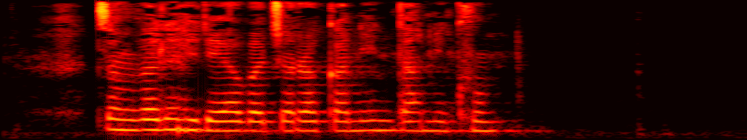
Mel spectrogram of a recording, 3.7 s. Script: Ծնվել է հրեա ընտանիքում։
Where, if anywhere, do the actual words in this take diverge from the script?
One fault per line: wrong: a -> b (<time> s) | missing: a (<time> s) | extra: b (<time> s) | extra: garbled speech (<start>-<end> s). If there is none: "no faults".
extra: վաճառականի (1.3 s)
